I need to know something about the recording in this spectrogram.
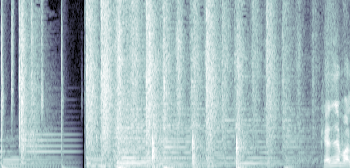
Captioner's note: knock, knock, knock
